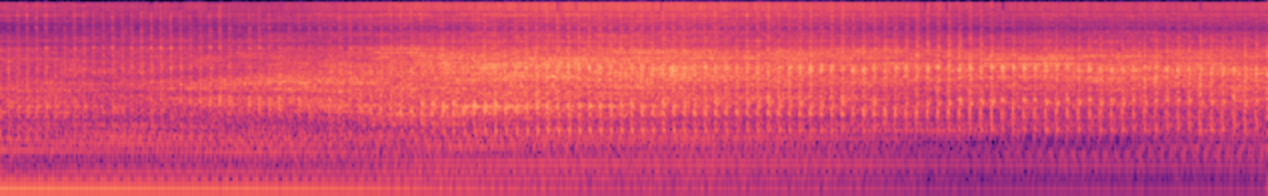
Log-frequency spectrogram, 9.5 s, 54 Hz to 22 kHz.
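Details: 1993 Honda Civic EG8 with D16Y1 VTEC swap, oil pressure light on: hard heavy knocking about three per second at idle, evolved from ticking after 5W30 oil change, with stalling; bottom-end rod knock suspected, not confirmed.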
